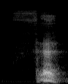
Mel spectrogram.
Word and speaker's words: Feu: And then lastly, my favorite color, Feu. That's right. I checked the French pronunciation.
